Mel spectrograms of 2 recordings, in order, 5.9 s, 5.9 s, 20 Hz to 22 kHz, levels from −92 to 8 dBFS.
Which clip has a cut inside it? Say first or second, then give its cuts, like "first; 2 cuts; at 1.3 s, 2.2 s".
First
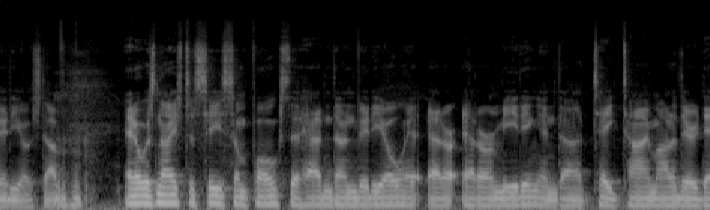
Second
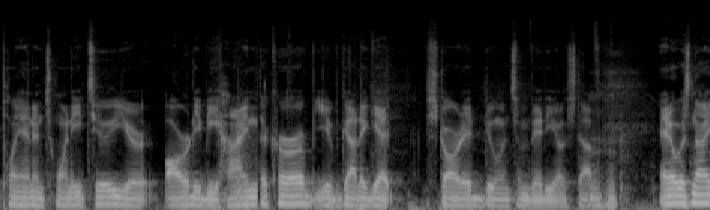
second; 1 cut; at 2.1 s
